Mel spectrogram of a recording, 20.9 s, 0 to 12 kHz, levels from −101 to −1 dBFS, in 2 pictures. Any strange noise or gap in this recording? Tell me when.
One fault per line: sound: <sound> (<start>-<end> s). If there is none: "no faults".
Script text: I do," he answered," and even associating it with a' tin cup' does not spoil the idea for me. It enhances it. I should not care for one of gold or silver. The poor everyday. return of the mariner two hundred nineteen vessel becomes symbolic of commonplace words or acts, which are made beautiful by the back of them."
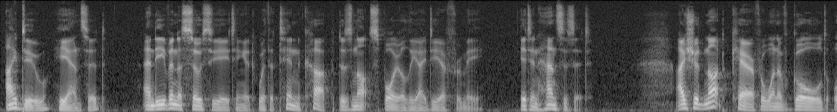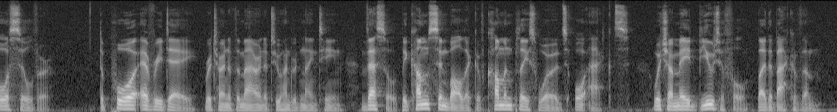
no faults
